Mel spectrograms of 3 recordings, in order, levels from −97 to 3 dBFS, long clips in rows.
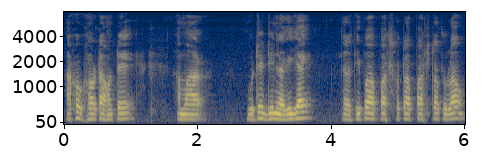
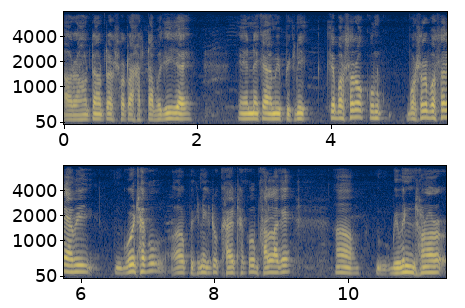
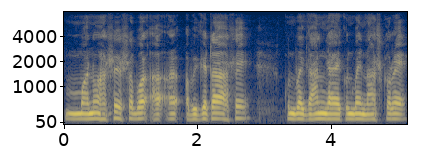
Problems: background sounds at intervals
